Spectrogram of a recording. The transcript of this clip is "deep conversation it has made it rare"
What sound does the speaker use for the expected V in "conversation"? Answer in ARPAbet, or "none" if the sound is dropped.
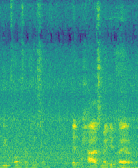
F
